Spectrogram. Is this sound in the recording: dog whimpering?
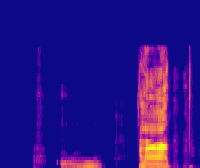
yes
